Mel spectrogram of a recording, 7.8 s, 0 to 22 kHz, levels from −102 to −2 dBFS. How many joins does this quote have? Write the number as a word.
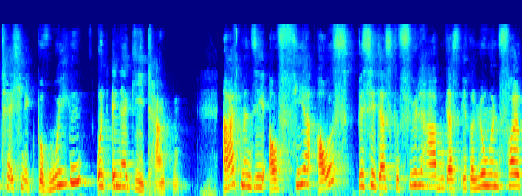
one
